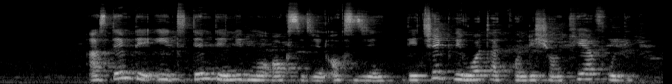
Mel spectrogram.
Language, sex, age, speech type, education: Nigerian Pidgin, female, 30-45, spontaneous, tertiary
